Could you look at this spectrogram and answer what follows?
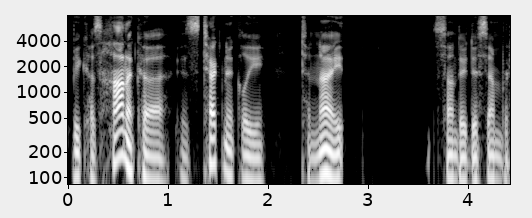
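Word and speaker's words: Chanukah: Hanukkah. Not Hanukkah.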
